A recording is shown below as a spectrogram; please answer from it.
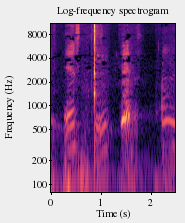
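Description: Three brief high-pitched vocal sounds with gaps between them, and a single sharp click a little under a second in.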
